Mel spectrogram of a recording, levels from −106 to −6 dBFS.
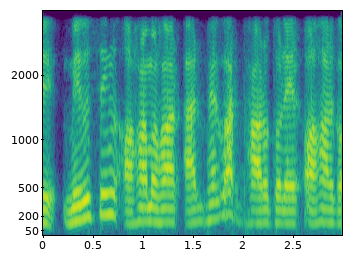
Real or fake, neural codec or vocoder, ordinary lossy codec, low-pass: fake; codec, 16 kHz in and 24 kHz out, 0.4 kbps, LongCat-Audio-Codec, fine tuned four codebook decoder; none; 3.6 kHz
